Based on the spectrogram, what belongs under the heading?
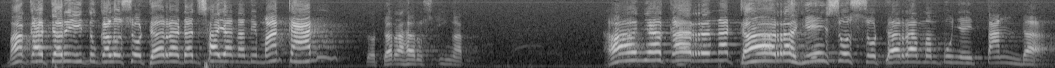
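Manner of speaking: loud, high preaching at full force. Acted. Preacher proclaiming to the congregation, loud high preaching. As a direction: proclaim it to the church.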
